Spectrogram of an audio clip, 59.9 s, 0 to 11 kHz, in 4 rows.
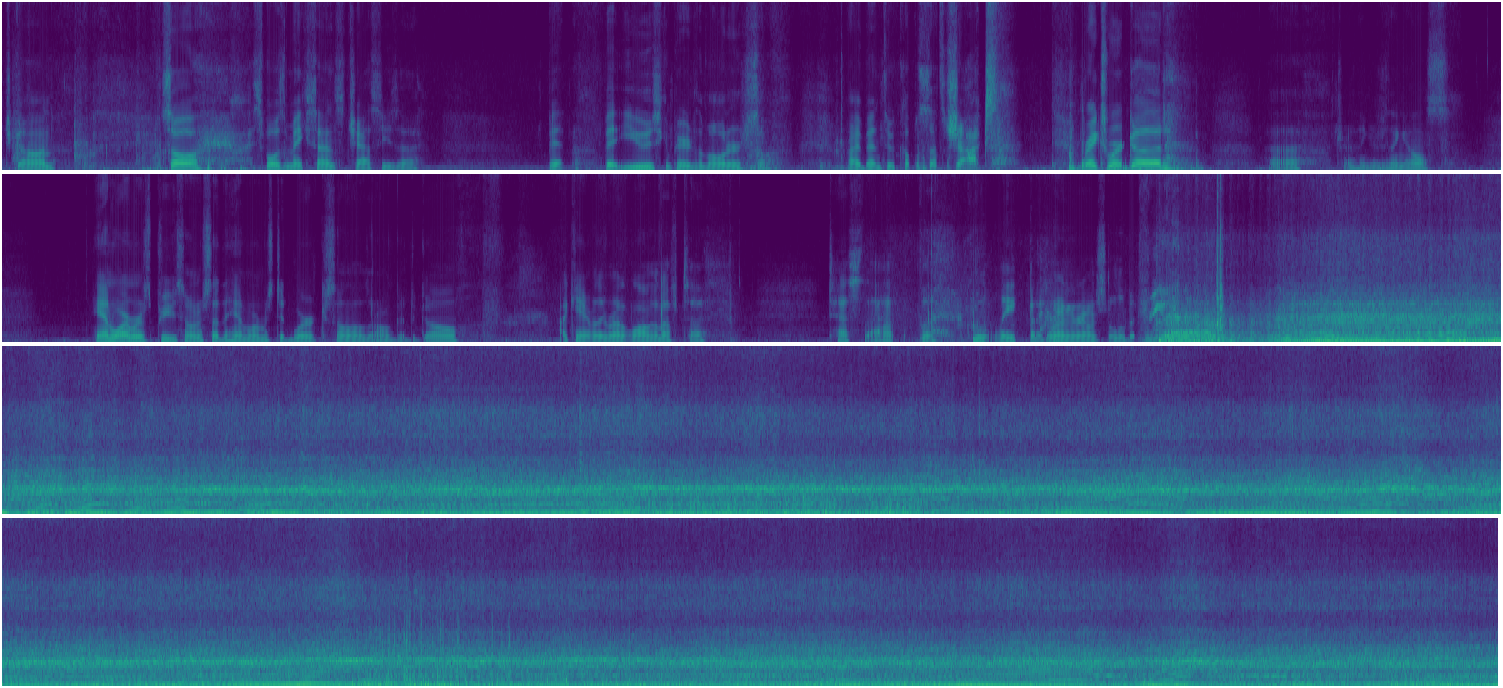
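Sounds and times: snowmobile engine revving: 0:26.4 - 0:59.9.

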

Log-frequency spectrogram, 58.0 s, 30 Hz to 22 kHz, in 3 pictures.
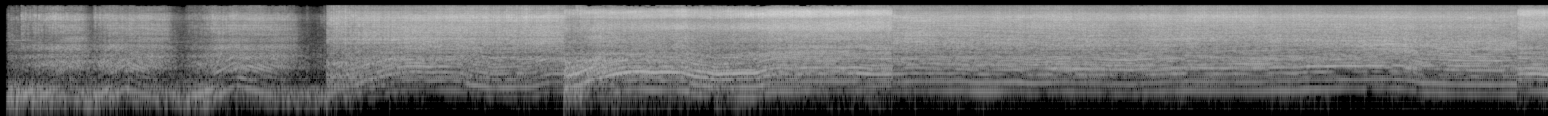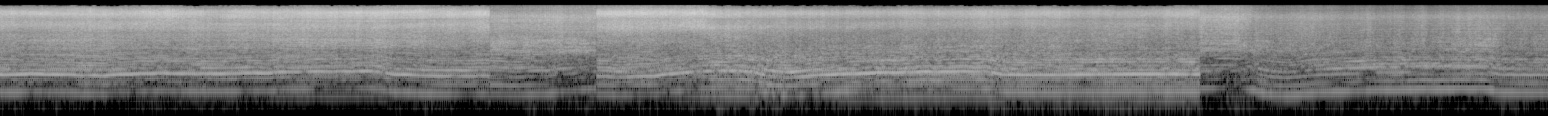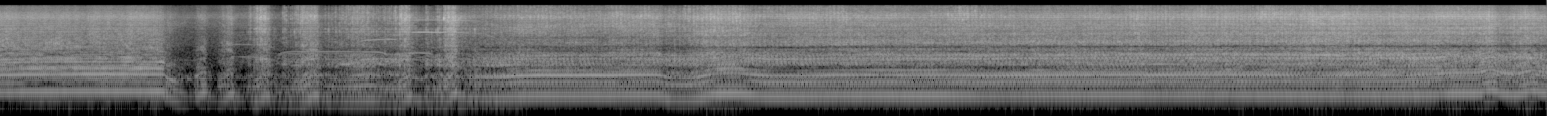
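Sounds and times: truck engine revving hard: 0:00.1 - 0:58.0.

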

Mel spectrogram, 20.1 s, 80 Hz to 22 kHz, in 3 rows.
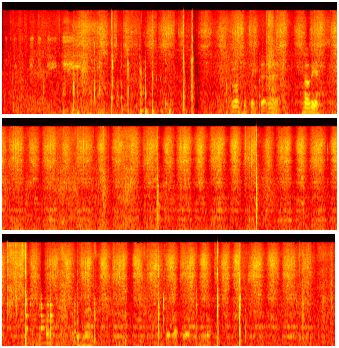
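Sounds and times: hand saw cutting wood: 0:00.3 - 0:20.0
sharp knocks: 0:09.6 - 0:10.1, 0:13.5 - 0:18.4.

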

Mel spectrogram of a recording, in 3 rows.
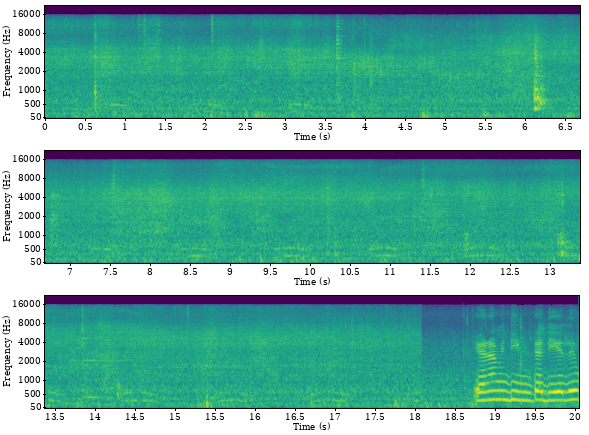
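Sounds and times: pasta sizzling in a wok: 0:00.0 - 0:18.2
spatula stirring and scraping: 0:05.3 - 0:18.1.

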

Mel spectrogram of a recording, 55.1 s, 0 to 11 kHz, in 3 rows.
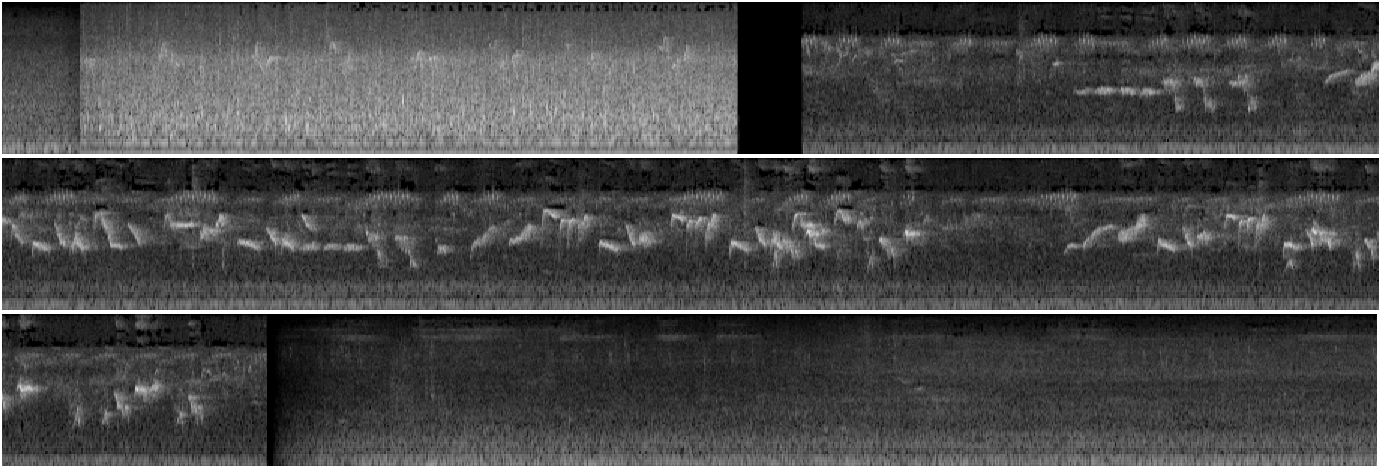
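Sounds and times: birds chirping and whistling: 0:32.5 - 0:40.2.

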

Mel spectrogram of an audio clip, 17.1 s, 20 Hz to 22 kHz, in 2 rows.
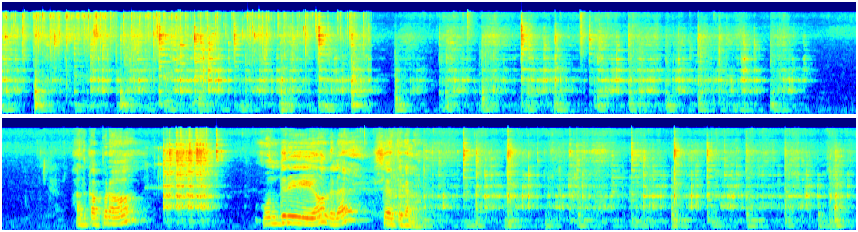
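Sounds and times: spatula scraping and tapping pan: 0:00.0 - 0:08.2, 0:12.1 - 0:17.0.

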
